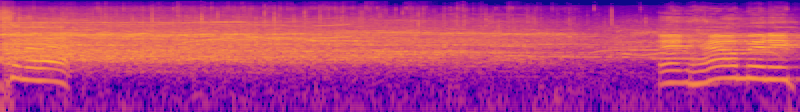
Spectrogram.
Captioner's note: crowd cheering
